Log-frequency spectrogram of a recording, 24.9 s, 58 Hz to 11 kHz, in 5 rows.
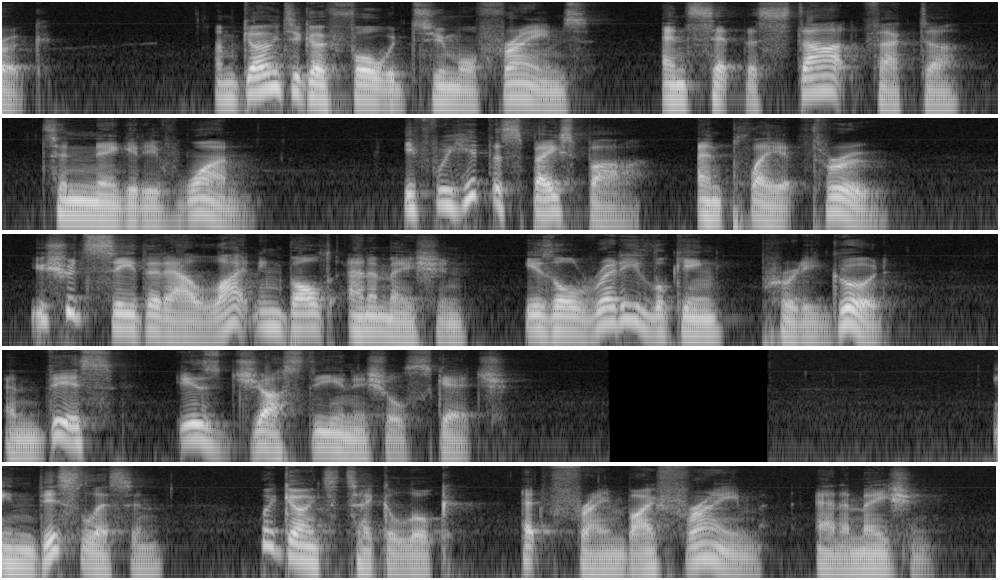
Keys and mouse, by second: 2.1-4.1 drag, 6.8 space, 14.2 Left.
